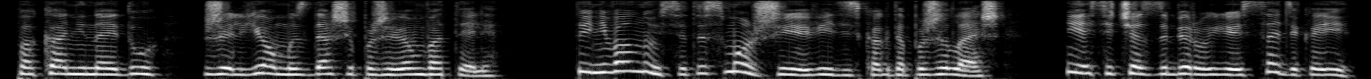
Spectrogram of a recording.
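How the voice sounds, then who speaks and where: Brief: woman reading a young wife, higher voice, defensive, pleading. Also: a little fast, darkish tone, natural voice. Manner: pleading, indignant, agitated. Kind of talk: audiobook character reading.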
